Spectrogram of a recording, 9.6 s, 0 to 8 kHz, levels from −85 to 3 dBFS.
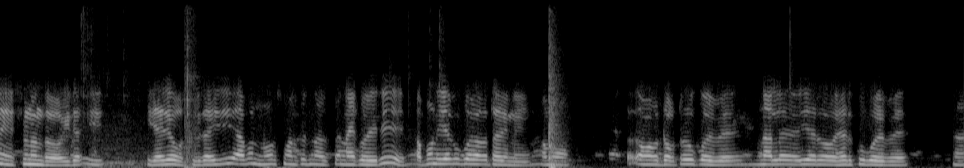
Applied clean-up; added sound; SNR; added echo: none; Drawer open or close; 18 dB; none.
